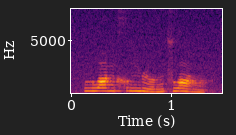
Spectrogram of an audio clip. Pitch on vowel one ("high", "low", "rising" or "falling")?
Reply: high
